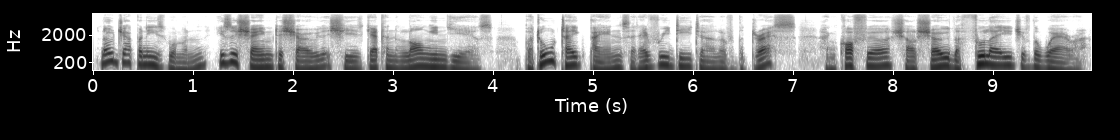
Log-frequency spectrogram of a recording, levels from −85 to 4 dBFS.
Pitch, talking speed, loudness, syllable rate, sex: 130 Hz, 205 wpm, -19 LUFS, 5.4 syllables/s, male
